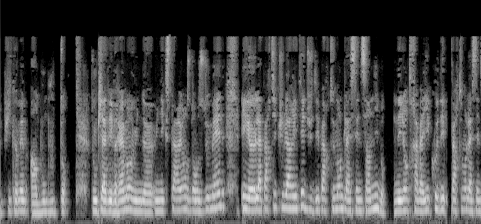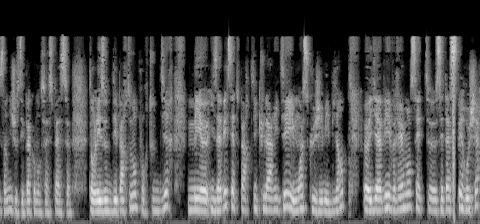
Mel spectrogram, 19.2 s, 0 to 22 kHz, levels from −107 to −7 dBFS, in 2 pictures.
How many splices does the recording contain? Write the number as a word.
zero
